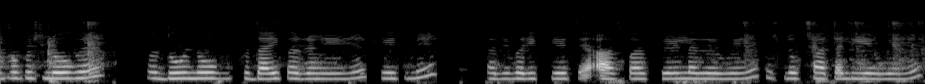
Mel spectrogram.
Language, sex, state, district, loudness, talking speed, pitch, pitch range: Hindi, female, Chhattisgarh, Bastar, -23 LUFS, 170 wpm, 270 Hz, 260-280 Hz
